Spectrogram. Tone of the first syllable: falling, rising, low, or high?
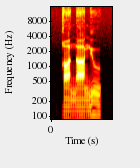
low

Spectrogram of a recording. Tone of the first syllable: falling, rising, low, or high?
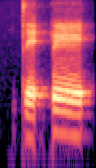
low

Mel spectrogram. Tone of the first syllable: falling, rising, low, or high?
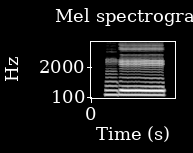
high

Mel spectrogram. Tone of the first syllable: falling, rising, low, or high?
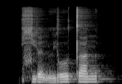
low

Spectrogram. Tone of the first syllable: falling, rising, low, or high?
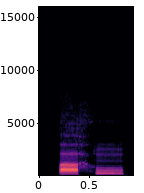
low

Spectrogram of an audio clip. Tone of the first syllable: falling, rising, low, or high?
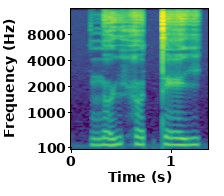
rising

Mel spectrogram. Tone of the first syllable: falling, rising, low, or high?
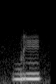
high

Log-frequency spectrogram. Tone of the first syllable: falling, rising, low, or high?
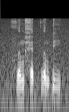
rising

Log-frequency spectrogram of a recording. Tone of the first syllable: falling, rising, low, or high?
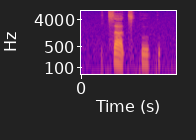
falling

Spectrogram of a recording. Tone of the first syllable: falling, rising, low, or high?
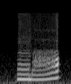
rising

